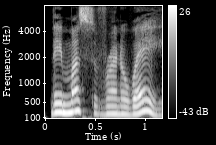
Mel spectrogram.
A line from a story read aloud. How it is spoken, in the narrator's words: sighed Ben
